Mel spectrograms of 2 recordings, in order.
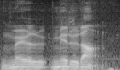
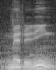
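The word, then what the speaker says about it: メルラン: It's pronounced like Merudan, with an A, not an I. You expect it to be pronounced like Merurin because it's Merlin, but it's pronounced with an A.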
